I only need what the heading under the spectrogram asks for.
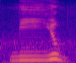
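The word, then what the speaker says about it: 미음: और इसके बाद जो नेक्स्ट हमारा अल्फ़ाबेट आता है एम, जिसे हम कोरियन में बोलते हैं मीयुम। ठीक है, जो एम को प्रोनाउंस करता है।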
